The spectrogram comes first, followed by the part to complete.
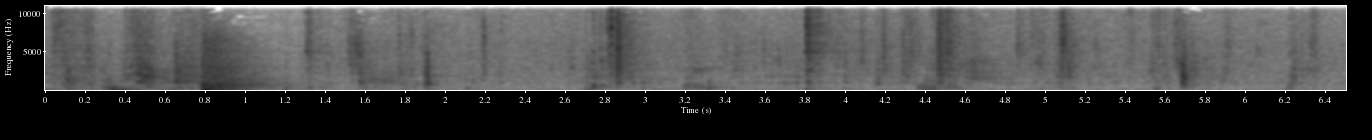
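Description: A lariat being swung and thrown on a concrete driveway: one heavy thump about a second in, then short swishes of the rope about once a second, with faint voices in the background.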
